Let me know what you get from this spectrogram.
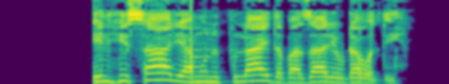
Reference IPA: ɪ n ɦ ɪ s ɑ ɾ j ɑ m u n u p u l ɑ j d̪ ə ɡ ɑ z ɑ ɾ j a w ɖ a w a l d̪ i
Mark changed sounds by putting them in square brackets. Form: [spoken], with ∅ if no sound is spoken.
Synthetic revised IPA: ɪ n ɦ ɪ s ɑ ɾ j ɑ m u n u p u l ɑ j d̪ ə [b] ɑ z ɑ ɾ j a w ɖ a w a l d̪ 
